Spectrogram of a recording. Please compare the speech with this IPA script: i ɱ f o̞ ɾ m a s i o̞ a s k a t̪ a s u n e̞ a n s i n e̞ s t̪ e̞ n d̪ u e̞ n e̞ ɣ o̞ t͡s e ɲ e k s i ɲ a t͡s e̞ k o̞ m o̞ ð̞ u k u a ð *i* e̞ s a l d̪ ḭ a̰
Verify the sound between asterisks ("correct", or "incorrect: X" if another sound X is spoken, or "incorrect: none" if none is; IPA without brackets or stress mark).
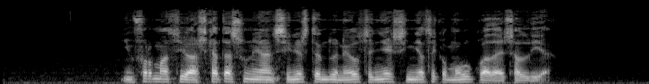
incorrect: a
